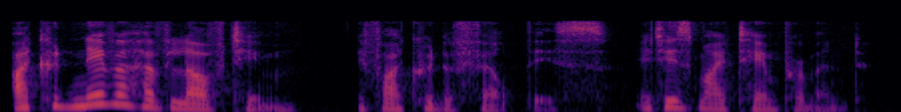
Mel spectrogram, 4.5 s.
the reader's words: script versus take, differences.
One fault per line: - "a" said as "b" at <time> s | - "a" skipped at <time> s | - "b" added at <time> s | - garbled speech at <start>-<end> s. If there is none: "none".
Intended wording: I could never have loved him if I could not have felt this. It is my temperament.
- "not" skipped at 2.2 s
